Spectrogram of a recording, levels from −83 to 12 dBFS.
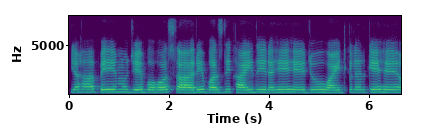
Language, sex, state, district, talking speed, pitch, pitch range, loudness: Hindi, female, Punjab, Fazilka, 135 wpm, 265 Hz, 255-270 Hz, -16 LUFS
